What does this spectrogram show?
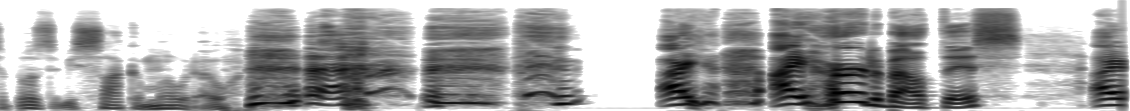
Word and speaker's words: Sakamoto: But to think it'd be you, Sakamoto. Excuse me? Excuse me? Can we play that back again? I thought it was some petty thief, but to think it'd be you, Sakamoto.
